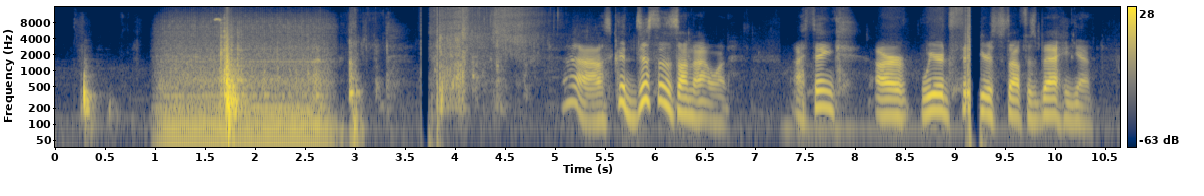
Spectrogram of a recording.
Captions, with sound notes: (machine rumbles) (water splashing) Ah, that's good distance on that one. I think our weird figure stuff is back again.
